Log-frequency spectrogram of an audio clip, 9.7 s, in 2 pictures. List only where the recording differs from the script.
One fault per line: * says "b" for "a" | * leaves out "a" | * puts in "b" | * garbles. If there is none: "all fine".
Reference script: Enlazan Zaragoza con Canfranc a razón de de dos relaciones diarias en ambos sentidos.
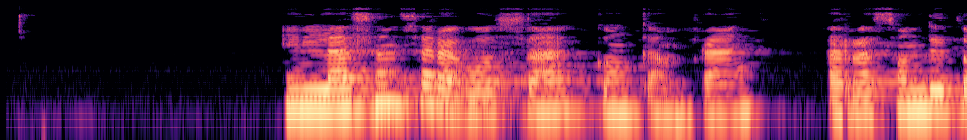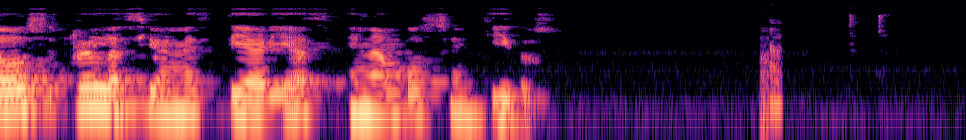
* leaves out "de"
